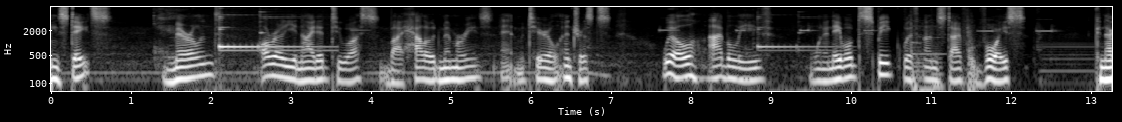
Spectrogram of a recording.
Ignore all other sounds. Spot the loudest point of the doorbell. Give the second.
2 s.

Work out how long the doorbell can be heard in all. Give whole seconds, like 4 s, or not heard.
3 s.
